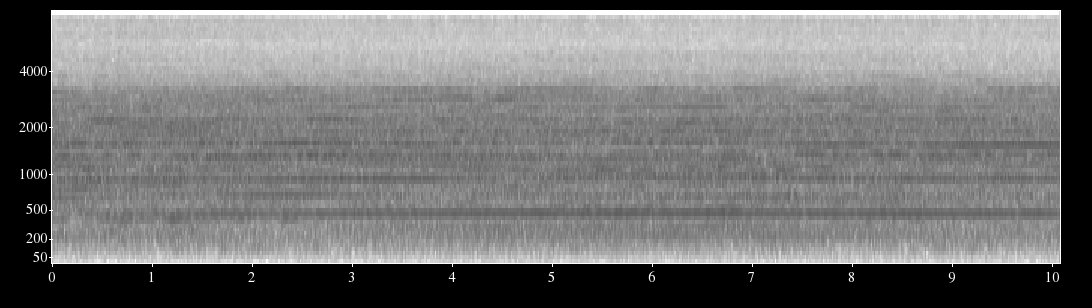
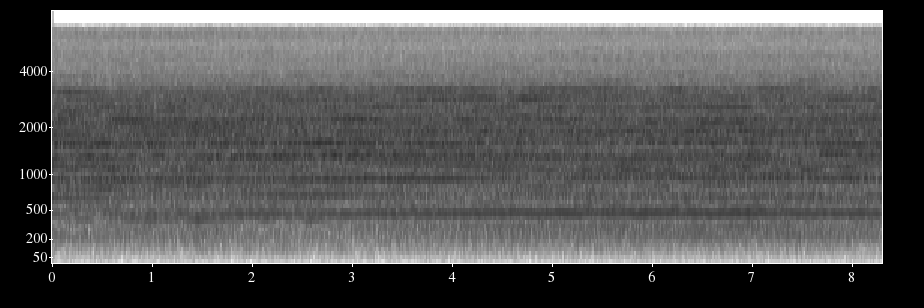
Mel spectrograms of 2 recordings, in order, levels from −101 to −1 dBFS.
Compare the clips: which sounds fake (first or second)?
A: second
